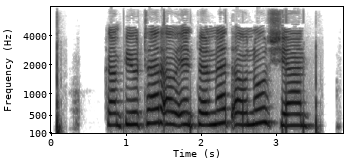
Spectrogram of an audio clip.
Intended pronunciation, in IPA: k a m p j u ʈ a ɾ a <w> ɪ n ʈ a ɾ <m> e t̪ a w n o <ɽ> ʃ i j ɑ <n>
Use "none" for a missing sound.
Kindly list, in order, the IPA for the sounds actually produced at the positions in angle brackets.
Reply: w, n, ɾ, n

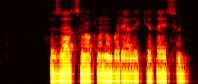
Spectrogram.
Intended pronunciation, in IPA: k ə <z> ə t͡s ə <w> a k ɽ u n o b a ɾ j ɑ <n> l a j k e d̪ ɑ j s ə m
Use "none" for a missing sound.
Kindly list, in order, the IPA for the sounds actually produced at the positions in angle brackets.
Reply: z, w, none

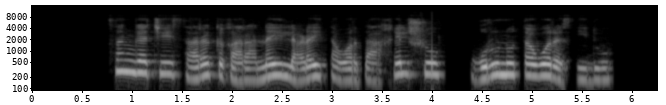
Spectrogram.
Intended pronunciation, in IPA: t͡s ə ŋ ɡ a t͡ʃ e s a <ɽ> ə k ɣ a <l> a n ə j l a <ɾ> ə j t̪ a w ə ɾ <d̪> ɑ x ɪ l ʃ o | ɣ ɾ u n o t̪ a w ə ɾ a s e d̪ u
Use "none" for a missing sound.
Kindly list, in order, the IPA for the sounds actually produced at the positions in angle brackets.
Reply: ɾ, ɾ, ɽ, d̪

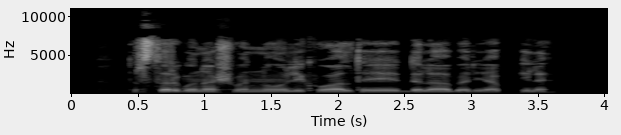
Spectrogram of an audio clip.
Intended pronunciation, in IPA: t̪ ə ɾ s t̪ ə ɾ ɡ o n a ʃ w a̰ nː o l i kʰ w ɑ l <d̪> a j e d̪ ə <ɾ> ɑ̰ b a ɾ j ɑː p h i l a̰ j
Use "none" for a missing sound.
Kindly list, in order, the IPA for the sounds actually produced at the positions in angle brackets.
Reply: t̪, l

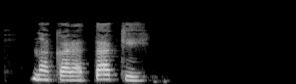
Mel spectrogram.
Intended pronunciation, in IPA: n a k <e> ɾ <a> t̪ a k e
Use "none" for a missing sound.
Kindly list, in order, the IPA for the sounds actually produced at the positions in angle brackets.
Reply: a, a

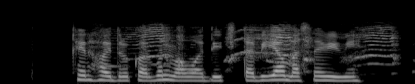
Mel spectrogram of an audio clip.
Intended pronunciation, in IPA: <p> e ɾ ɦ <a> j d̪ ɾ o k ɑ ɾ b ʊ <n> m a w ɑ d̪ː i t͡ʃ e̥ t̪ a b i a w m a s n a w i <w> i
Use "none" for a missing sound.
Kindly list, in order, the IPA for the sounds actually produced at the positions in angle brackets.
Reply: q, ɑ, n, w

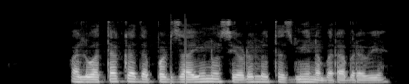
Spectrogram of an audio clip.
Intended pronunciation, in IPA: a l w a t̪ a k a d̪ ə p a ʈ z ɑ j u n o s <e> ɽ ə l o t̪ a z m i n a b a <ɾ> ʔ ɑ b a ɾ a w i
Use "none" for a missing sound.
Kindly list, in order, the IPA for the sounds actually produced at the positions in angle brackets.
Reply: e, ɾ

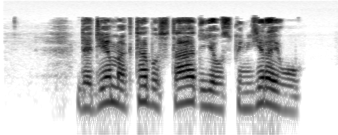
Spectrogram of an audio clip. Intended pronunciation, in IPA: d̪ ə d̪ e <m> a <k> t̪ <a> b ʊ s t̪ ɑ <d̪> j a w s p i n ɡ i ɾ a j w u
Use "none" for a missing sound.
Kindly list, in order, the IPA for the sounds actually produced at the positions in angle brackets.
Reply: m, k, a, d̪

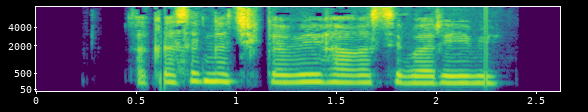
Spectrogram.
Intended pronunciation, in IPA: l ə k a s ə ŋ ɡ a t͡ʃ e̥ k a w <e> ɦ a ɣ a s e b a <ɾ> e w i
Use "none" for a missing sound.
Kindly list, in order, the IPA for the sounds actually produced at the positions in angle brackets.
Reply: i, ɾ

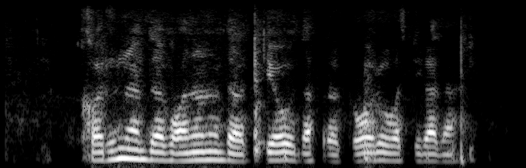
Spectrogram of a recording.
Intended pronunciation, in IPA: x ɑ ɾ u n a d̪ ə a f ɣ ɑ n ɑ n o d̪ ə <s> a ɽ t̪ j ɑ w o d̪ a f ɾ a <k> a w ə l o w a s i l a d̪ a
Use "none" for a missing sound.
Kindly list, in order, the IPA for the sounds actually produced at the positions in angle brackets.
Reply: none, k

